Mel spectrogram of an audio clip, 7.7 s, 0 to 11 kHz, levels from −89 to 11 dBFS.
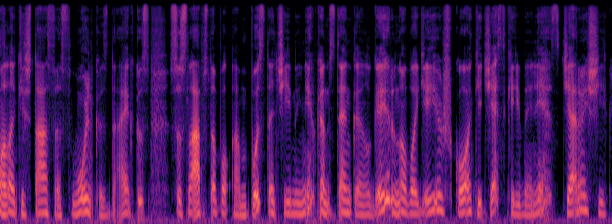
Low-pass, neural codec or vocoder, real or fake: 9.9 kHz; autoencoder, 22.05 kHz, a latent of 192 numbers a frame, VITS, trained on many speakers; fake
